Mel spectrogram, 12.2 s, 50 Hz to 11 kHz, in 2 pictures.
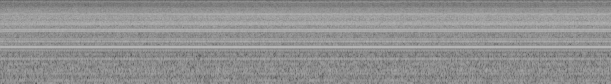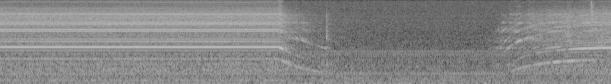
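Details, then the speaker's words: DJI Phantom 4 Pro just after a firmware update: a steady high whine winds down, goes quiet briefly, then spins back up as the aircraft restarts normally to finish the upgrade. "as you can see you heard the bird it had shut down and now it's coming back on now it says upgrade upgrade is complete restart of aircraft"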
